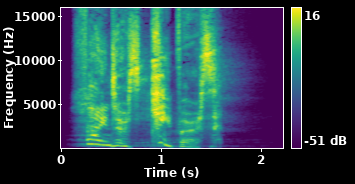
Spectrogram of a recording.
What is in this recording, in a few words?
Female Banshee Attack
